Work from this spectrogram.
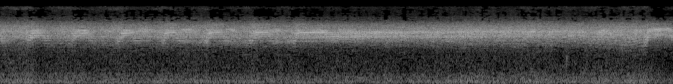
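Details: A dense chorus of Korean cicadas sings in a midsummer green forest in Gocheok-dong, Seoul, South Korea, during a heat wave on 25 July 2024. The wall of sound is a continuous, high, sizzling drone with slight pulsing swells as individual insects rise and fall.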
